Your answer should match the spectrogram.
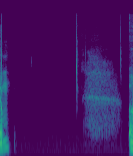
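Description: A faint click, then a short intake of breath on a video-call microphone, in a pause between spoken sentences.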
